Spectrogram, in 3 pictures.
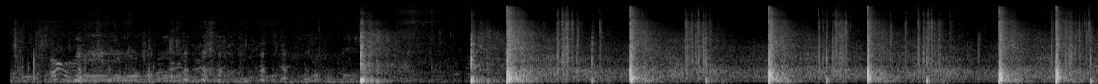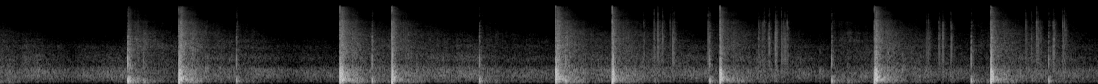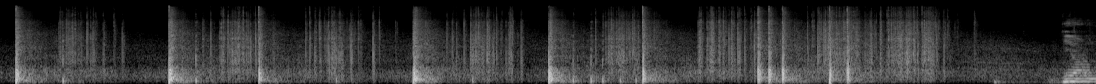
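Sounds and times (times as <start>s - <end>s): firework hiss: 3.6s - 11.2s, 14.4s - 32.4s
firework cake firing bangs: 3.6s - 11.5s, 12.2s - 13.7s, 14.4s - 31.6s.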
